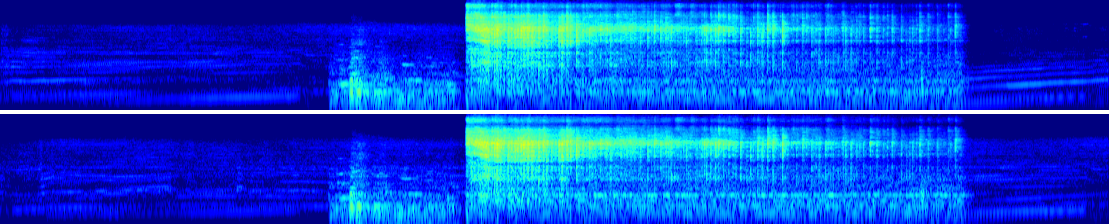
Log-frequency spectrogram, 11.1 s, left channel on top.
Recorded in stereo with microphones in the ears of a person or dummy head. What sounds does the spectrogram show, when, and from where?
3.3 s a child speaking: 5° right (ahead or behind), 1.5 m
4.7 s frying: centre (ahead or behind), 0.7 m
